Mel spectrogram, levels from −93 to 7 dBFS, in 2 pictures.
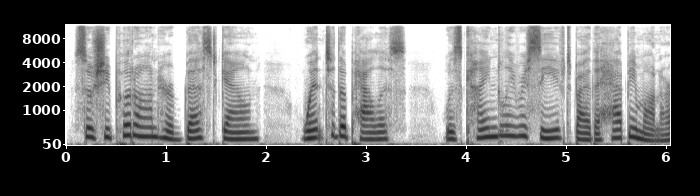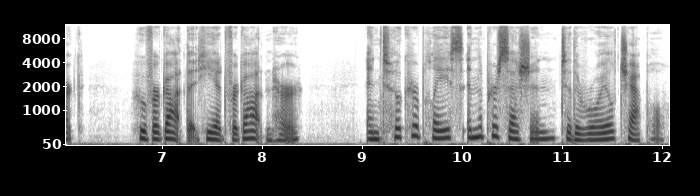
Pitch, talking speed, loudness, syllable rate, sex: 210 Hz, 180 wpm, -18 LUFS, 5.0 syllables/s, female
